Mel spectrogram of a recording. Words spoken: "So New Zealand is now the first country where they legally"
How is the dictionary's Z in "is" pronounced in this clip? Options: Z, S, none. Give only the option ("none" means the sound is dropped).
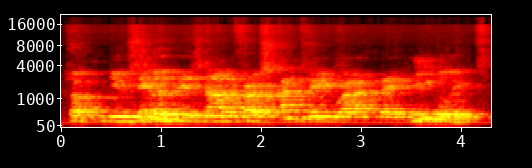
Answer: Z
